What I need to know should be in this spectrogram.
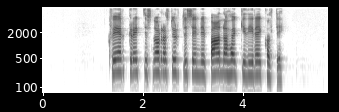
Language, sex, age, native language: Icelandic, female, 40-49, Icelandic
